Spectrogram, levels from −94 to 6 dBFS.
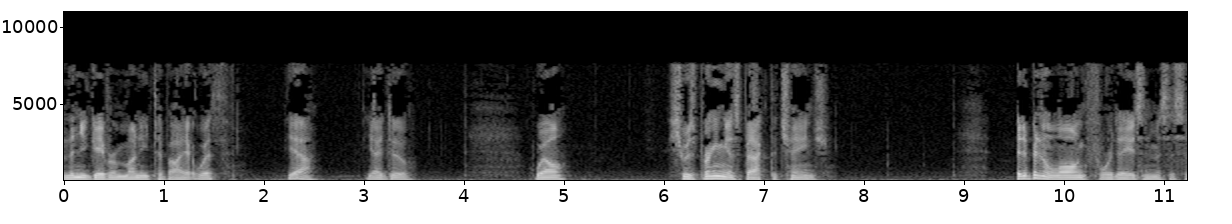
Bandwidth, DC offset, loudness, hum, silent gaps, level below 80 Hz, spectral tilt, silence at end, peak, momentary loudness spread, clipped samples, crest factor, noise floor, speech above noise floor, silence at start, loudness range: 8 kHz; under 0.1%; -19 LUFS; none; none; -44 dBFS; -6.5 dB/octave; 0.05 s; -2 dBFS; 12 LU; under 0.1%; 18 dB; -56 dBFS; 38 dB; 0 s; 5 LU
